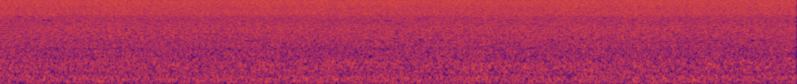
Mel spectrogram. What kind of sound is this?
waterfall cycle
Small waterfall from Norway. Works well as a looping sound effect.
bubbling, field-recording, mountain, running, water, waterfall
